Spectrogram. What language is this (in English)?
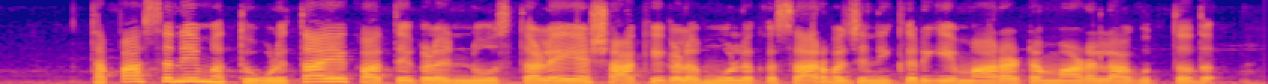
Kannada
